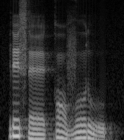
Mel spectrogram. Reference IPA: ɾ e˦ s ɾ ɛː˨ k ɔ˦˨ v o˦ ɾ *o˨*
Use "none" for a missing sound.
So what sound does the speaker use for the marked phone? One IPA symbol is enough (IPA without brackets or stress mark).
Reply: u˨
